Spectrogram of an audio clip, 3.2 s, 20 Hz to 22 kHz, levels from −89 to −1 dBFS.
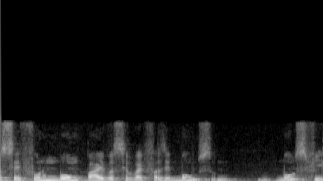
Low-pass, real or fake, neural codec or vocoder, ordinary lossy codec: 7.2 kHz; real; none; MP3, 64 kbps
